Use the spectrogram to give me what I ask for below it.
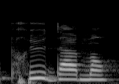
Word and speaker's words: prudemment: j'ajoute e double mmtc se prononce comme un an je le lis prudemment ça veut dire avec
